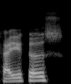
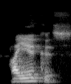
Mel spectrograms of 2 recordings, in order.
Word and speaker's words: Cayucos: Cayucos. Cayucas, yeah.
